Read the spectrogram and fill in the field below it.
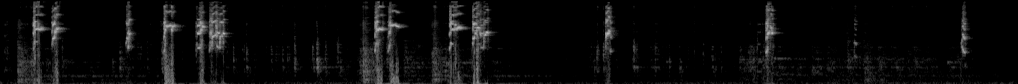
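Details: Four caged Rosy-faced lovebirds by a window, one on a perch, give sharp, shrill, high chirps in short bursts, often doubled or tripled, scattered unevenly through the recording with quiet gaps between.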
